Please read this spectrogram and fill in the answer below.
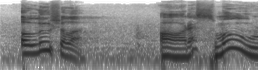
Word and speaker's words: Olusola: And last but not least, Kevin Olushela. Olushela. Oh, that's smooth right there. I like the correct way to say it.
